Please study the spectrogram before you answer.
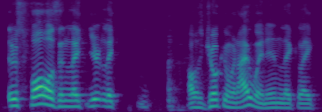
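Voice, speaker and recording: Animated man telling a story. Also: a little high, fairly quick, dry recording. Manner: animated storyteller, acts out quotes. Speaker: podcast host. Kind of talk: casual chat. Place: home room on video call.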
